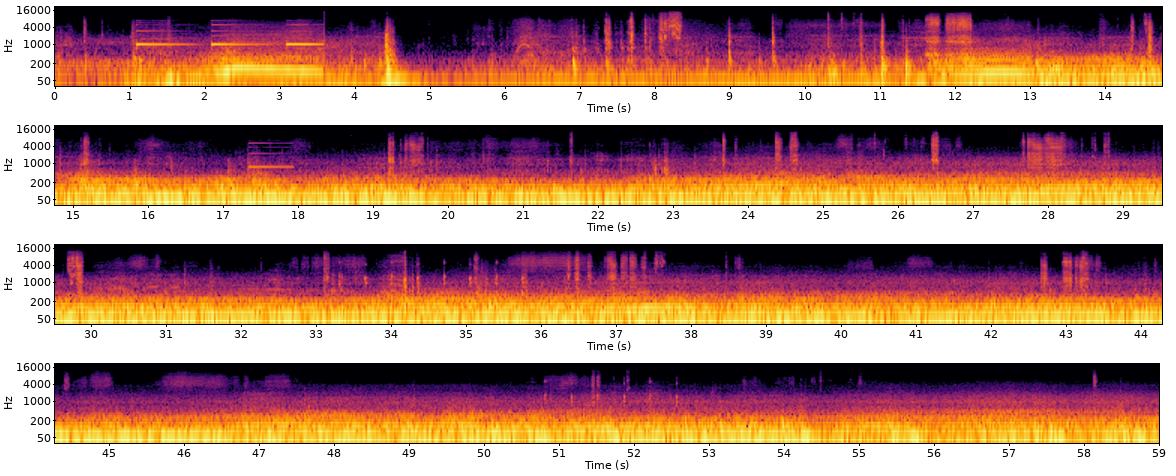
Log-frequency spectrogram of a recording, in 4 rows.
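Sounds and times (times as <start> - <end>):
car engine: 0.0 - 59.0
car door shutting: 1.0 - 4.7
dashboard chime beeping: 1.1 - 3.6, 17.4 - 18.0.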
